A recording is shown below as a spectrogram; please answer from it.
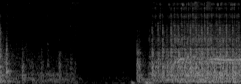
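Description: A sewing machine stitching fabric for a reversible bag hums steadily, close and clear, stopping briefly for a quiet pause before starting up again in a continuous whirring run.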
